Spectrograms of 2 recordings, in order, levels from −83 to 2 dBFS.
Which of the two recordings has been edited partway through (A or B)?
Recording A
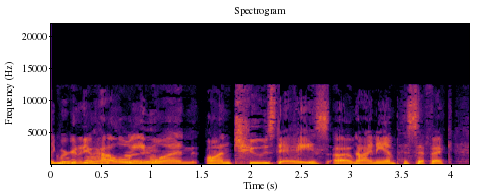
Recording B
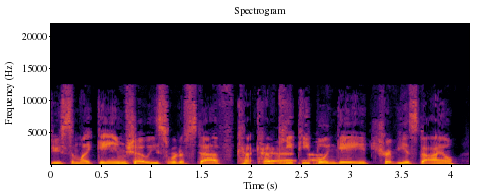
A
